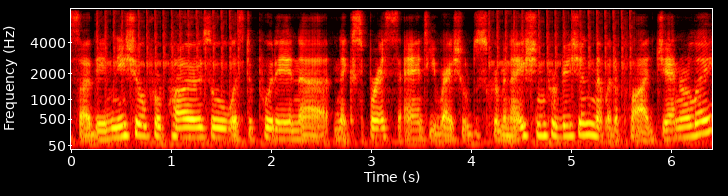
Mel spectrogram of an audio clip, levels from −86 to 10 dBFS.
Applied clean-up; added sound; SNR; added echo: none; Typewriter; 19 dB; reverberation time 0.2 s.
